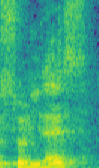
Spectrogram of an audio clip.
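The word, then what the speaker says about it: sot-l'y-laisse: cette partie s'appelle le sot l'y laisse il paraît que celui qui le laisse et un saut un sens écrit comme ça se prononce sow est sauté l apostrophe y plus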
